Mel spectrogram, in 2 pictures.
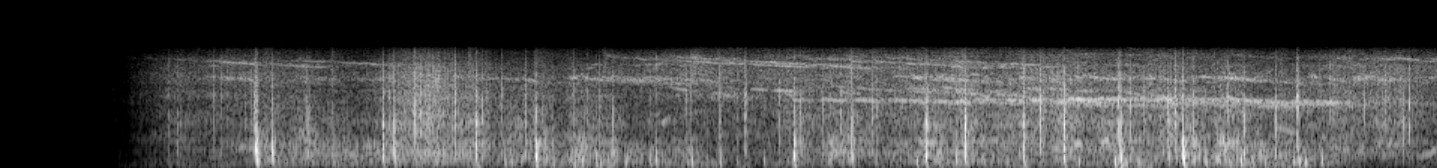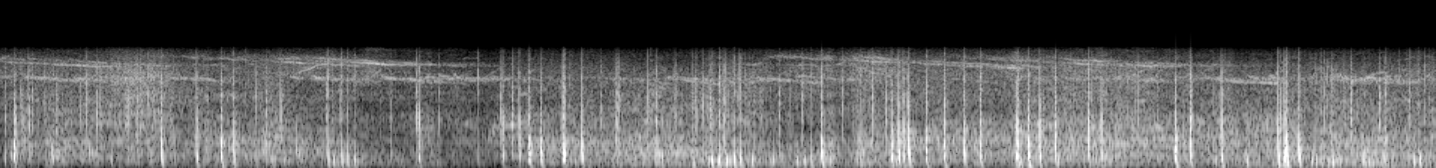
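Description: Fireworks bang and crackle in rapid bursts.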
